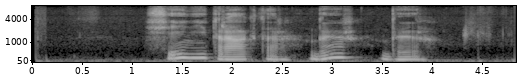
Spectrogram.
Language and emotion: Russian, sad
